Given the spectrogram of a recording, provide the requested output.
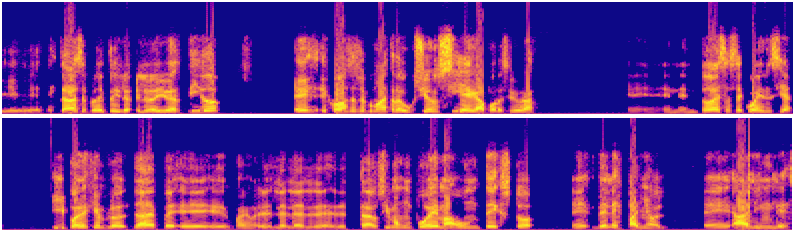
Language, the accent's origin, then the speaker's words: Spanish; Argentina; tenemos el orgullo, así como argentinos, campeones del mundo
